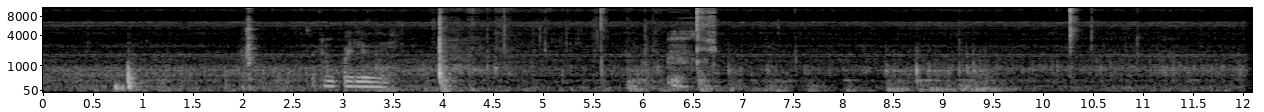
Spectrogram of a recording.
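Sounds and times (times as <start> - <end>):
ladle stirring boiling curry: 3.9 - 9.6.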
